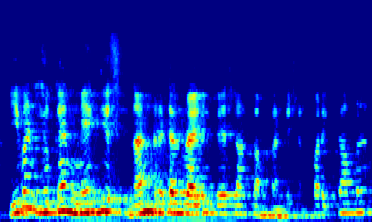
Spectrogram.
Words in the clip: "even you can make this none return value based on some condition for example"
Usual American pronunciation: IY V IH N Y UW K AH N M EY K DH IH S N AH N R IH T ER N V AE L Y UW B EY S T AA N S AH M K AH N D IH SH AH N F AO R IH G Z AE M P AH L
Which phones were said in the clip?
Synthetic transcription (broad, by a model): IY V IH N Y UW K AH N M EY K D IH S N AH N R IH T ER N V AE L Y UW B EY S T AA N S AH M K AH N D IH SH AH N F AO R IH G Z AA M P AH L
